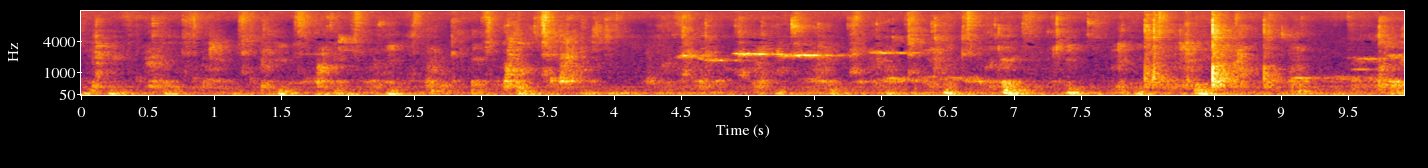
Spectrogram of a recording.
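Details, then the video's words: Eating peanut butter, Izzy the Australian Kelpie x Border Collie puppy makes steady wet licks and smacks, roughly forty a minute and unevenly spaced, with a brief thin whistling whine partway through. "Happy puppy dog licking peanut butter!! Dog licks & eats peanut butter ASMR!"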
